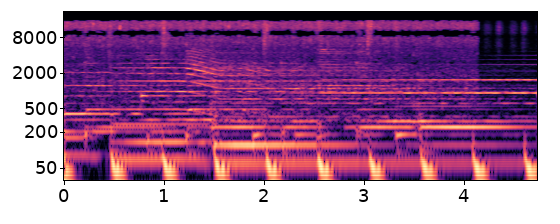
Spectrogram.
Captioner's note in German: Geräusch des Baches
